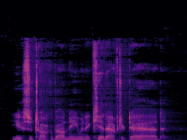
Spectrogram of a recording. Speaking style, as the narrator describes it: Dean muttered

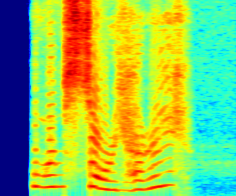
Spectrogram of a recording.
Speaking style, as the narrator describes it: she wailed

